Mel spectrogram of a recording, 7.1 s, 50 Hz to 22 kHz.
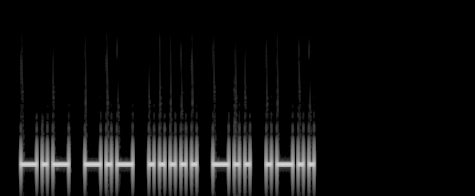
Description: Morse code, heard as a keyed tone, about 15 wpm, 700 Hz. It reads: KK5DL
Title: USA Call Signs - 5 Characters - Repeated 3x - 15wpm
